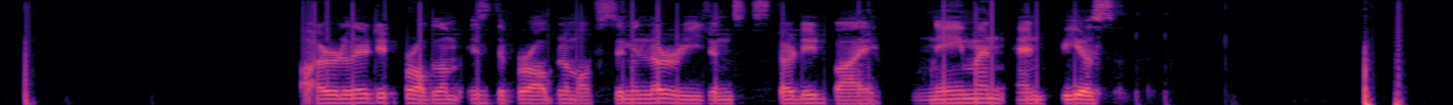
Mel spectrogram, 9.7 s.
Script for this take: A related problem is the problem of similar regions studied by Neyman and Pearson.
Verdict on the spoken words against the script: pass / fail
pass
